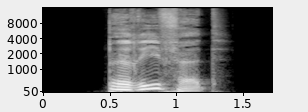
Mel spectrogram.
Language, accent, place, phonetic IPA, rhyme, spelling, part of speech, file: German, Germany, Berlin, [bəˈʁiːfət], -iːfət, beriefet, verb, De-beriefet.ogg
- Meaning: second-person plural subjunctive II of berufen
